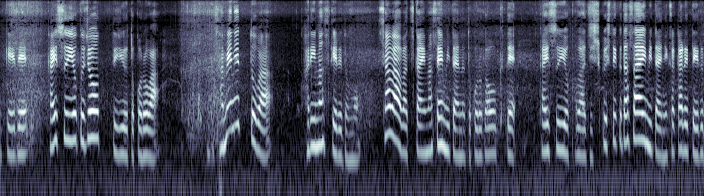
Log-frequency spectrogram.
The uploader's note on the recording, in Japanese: 海岸にて収録。思いたって収録してみました。波の音のお裾分けをどうぞ！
